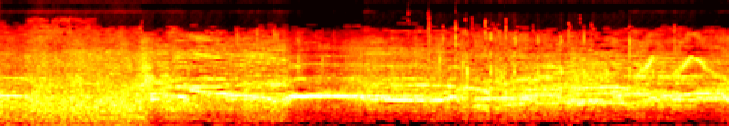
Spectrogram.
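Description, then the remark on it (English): A large rock concert crowd cheers and whoops continuously as the band returns to the stage for its second set of the night. A dense roar of many voices with scattered high shouts rises above it, loud and sustained throughout. “You guys are the best fucking crowd that I think any of us have ever seen in our entire lives.”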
